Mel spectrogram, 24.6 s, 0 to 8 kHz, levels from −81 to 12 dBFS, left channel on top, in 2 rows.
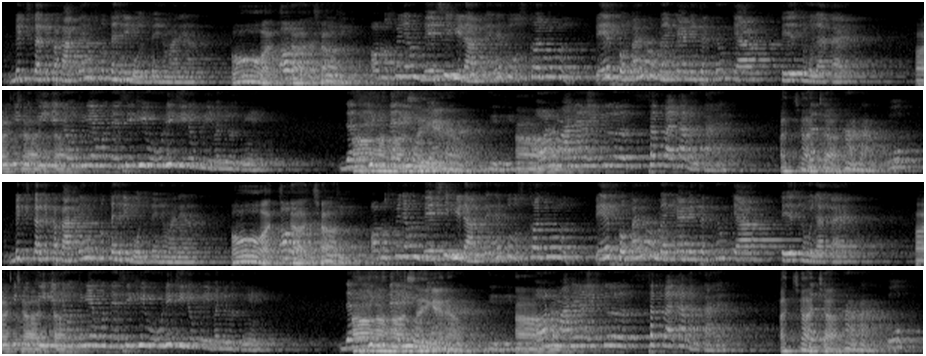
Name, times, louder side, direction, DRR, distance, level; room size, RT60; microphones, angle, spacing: voice 1, 0.0-2.6 3.7-4.6 4.9-7.6 7.9-10.0 10.4-11.3 12.3-15.7 16.8-19.1 19.4-21.9 23.1-24.3, right 1 dB, 25° right, -1 dB, 1.3 m, -26 dB
voice 2, 3.1-4.5 12.2-13.2 17.0-18.4 19.1-19.9 22.7-23.5, right 2 dB, 70° right, 5 dB, 1.4 m, -25 dB
17.5 x 10.5 x 5.4 m, 2.4 s
head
